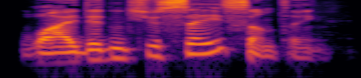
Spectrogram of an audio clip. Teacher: 注 意 那 个 重 音 在 say 上 面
